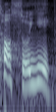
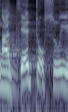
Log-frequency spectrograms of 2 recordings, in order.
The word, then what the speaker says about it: Adetosoye: It's Adetosoye. Hey! That's how they say it. Adetosoye.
